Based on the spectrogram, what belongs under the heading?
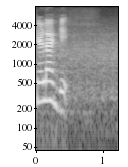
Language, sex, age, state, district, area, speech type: Kannada, female, 30-45, Karnataka, Chitradurga, rural, read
